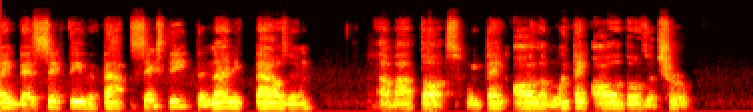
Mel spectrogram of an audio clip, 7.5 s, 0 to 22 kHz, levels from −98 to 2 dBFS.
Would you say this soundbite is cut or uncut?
cut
